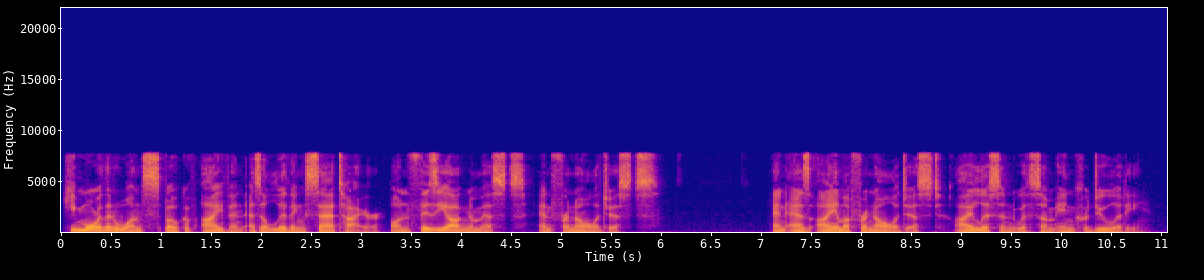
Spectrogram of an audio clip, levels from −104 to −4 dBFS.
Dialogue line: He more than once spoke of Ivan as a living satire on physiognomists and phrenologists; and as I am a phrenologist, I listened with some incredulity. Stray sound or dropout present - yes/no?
no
